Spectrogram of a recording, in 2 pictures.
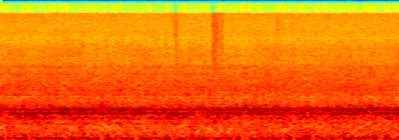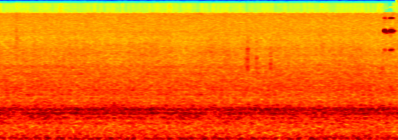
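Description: A train rolls downhill in a train simulator on the Sakalo route, a steady even rumble of wheels and motor with no distinct events, moderately loud and constant.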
